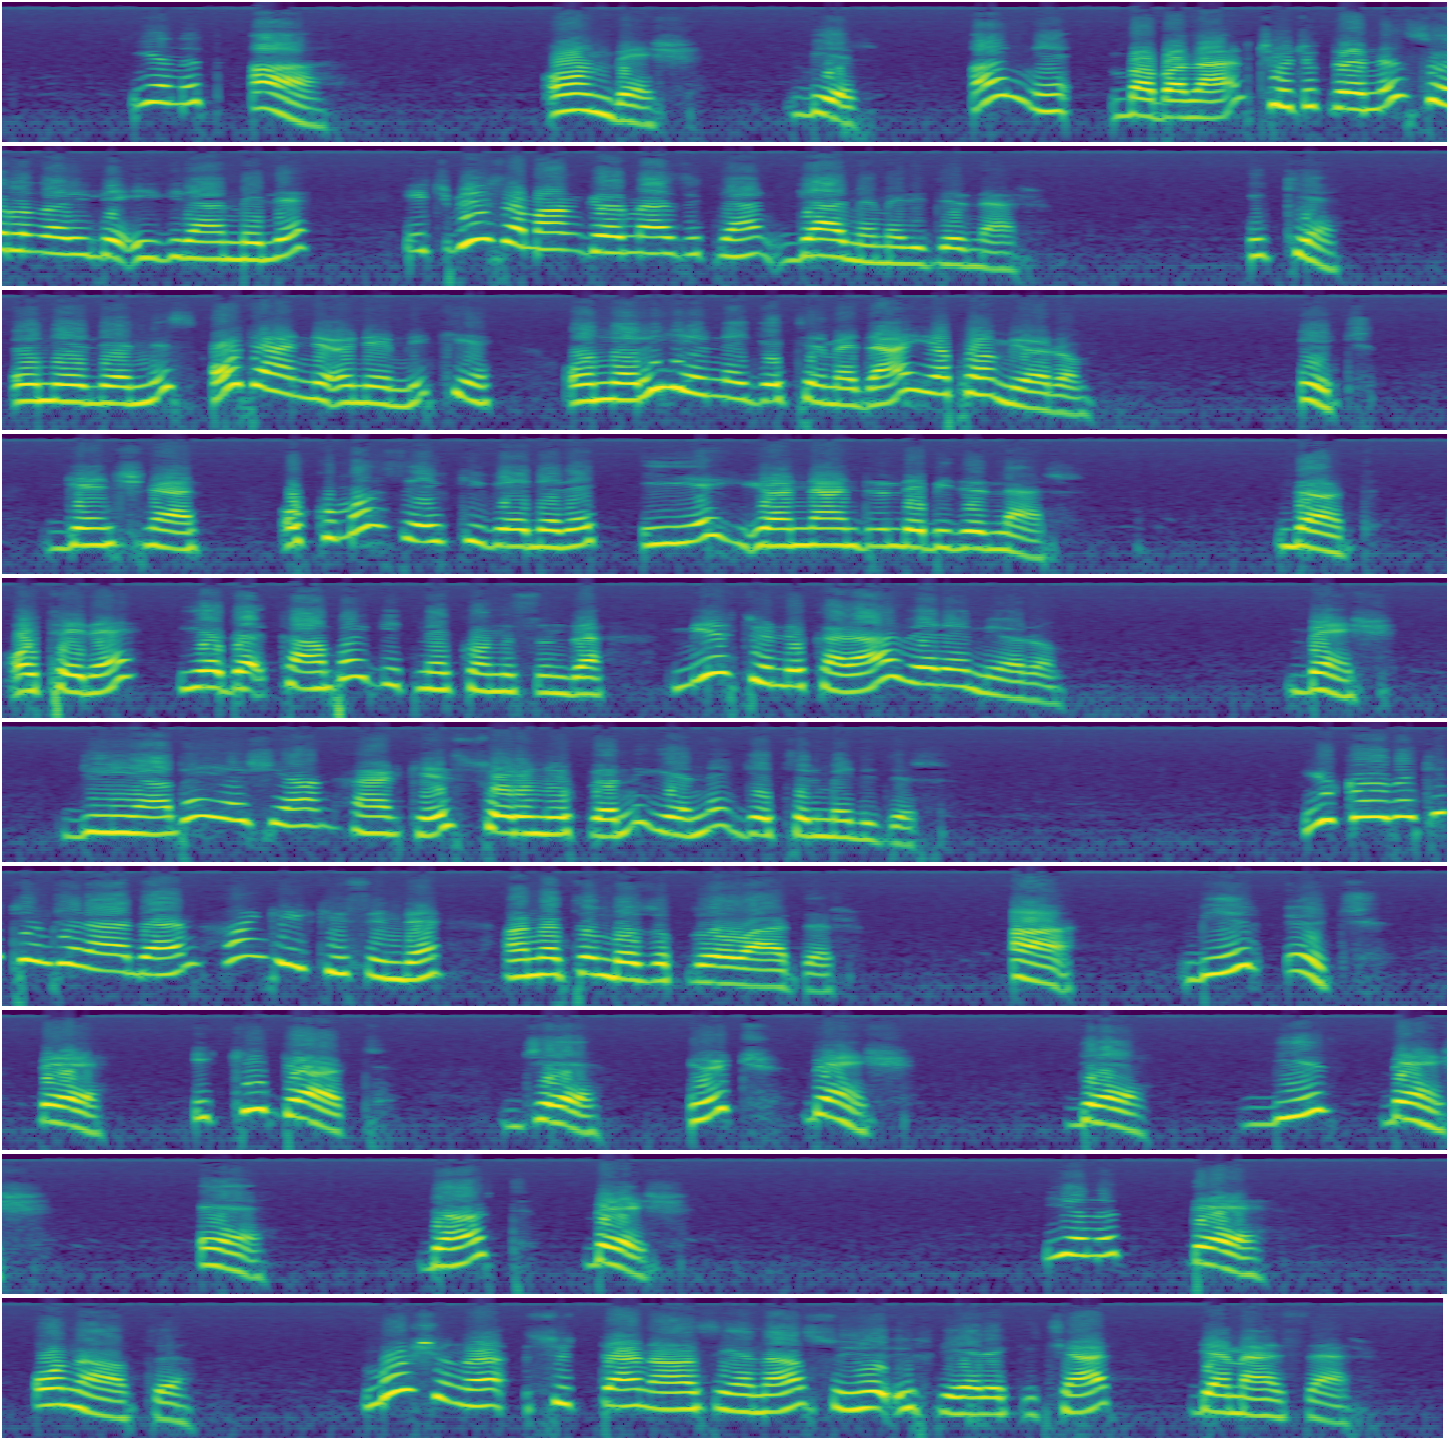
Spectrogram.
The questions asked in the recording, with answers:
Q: Yukarıdaki tümcelerden hangi ikisinde anlatım bozukluğu vardır?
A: Yanıt D.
